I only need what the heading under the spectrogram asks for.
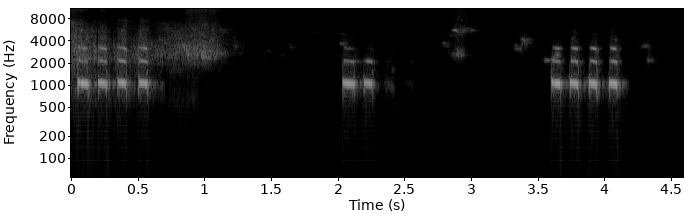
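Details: Black-billed Cuckoo song: soft, hollow, evenly pitched cu-cu-cu notes in quick bursts of three to five, with short pauses between groups; faint higher chips from another bird.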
